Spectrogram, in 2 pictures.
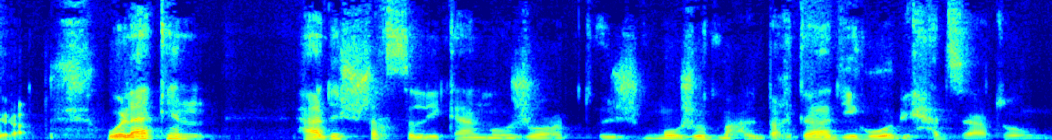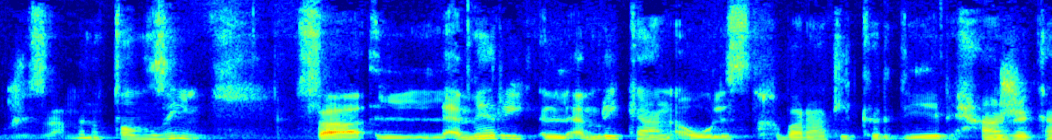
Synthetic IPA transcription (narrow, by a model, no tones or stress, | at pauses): ɾɑ̰wɪlaːkɪn | haːd̪aʃːɑxsˤɪlːikaːnmowʒuːʕmoːʒuːd̪maʕɪlbaɣd̪aːd̪iɦʊwːebiħad̪zaːt̪uʒaza̰ːʔmɪnɨt̪ːɑnzˤiːm | faɪʔamɾɪlʔa̰mɾiːkaːnʔa̰wɪlɪst̪ɪ̥xbɑːɾˤɑːt̪ɪlkʊɾd̪ɪjːebɪħaːʒaka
